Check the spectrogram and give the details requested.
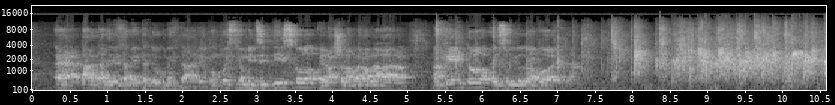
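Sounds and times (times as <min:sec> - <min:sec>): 
speech: 0:00.3 - 0:07.5
audience applause: 0:07.6 - 0:10.5.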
